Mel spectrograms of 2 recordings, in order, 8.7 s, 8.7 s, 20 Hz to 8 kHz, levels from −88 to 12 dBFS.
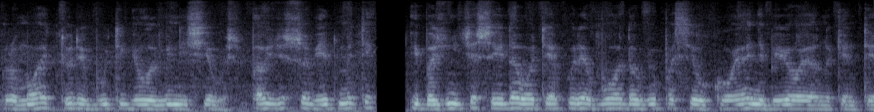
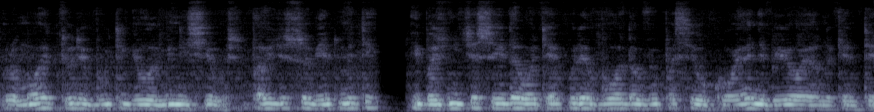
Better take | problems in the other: first | room echo; dies away in 0.3 s

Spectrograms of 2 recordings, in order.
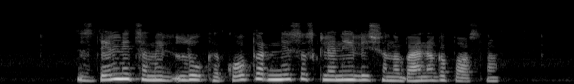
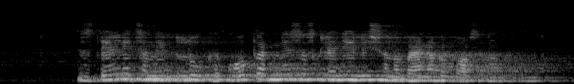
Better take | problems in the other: first | room echo; dies away in 2.3 s

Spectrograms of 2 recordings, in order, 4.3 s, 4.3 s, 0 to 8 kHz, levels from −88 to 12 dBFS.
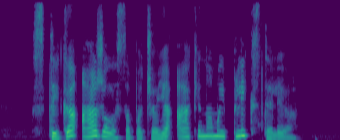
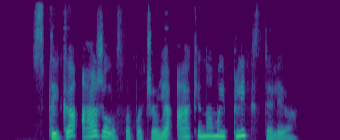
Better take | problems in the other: first | noise reduction (neural mask model DeepFilterNet 3)

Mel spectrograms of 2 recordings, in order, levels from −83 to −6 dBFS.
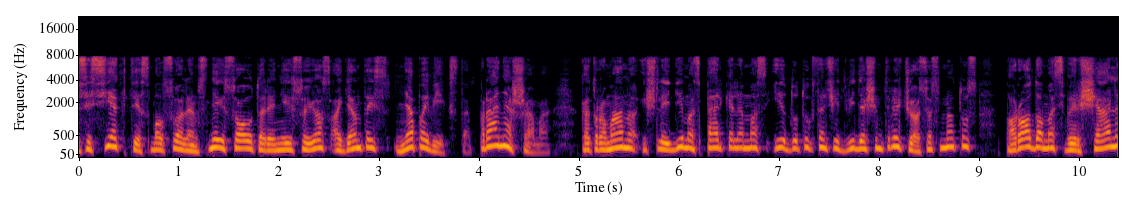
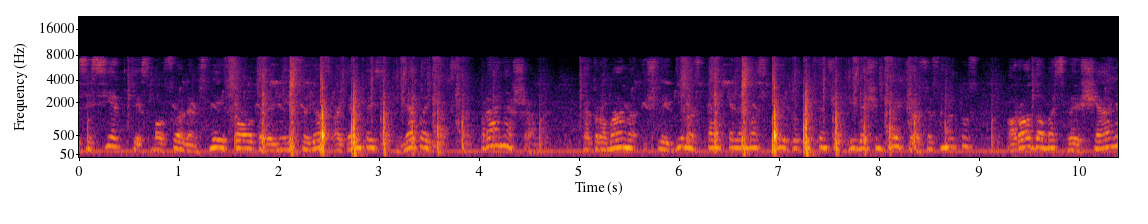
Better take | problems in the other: first | background sound (Run); 1 dB below the speech // room echo; dies away in 0.2 s

